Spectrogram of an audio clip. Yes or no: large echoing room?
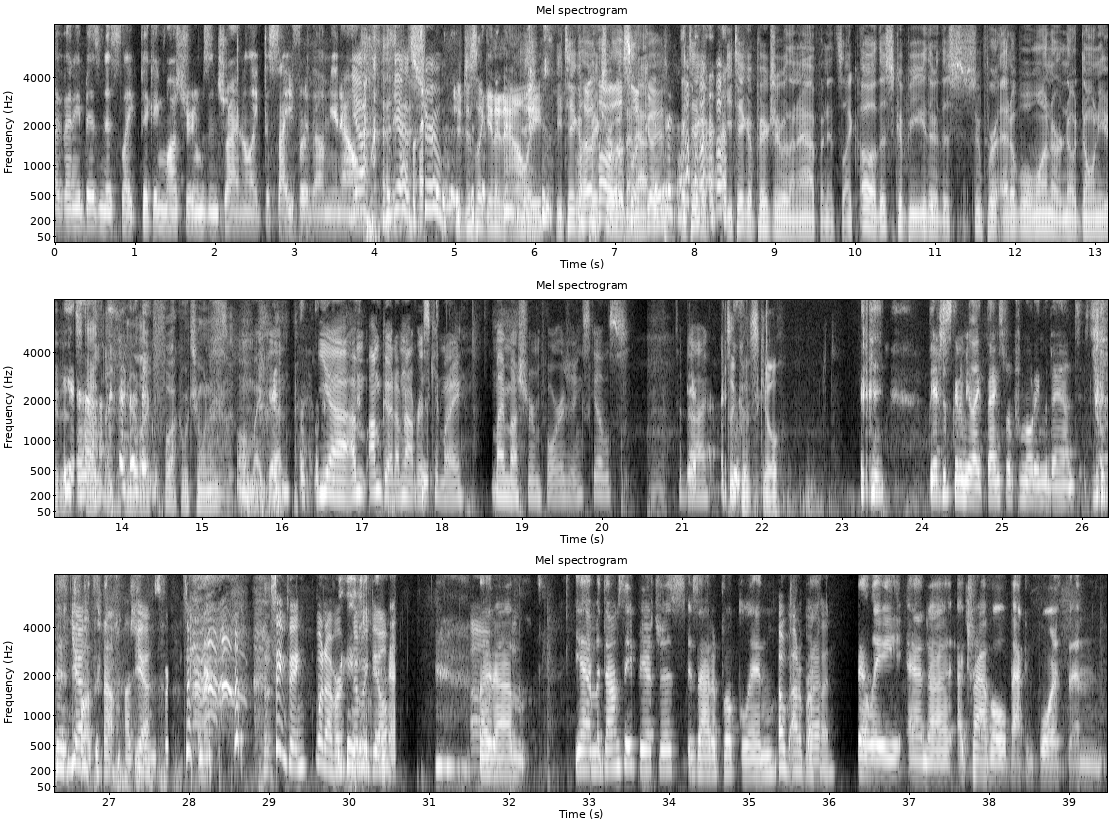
no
